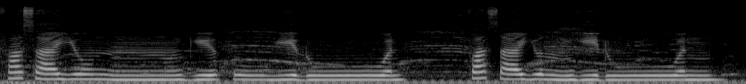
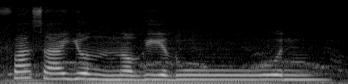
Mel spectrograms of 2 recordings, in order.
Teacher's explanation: Jadi tidak ada tambahan durasi dalam pelafalan nun sukun. Jadi nun sukunnya ini dibaca jelas. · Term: izhar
